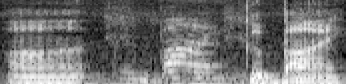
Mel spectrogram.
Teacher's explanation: Accent definitely on the second syllable, rise of intonation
